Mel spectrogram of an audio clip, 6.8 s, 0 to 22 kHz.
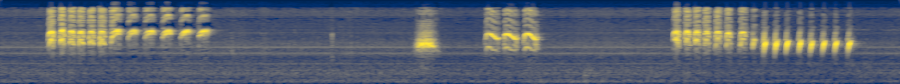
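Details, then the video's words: Cucak ranting fighting song with varied fill, meant for training contest birds: a long run of quick high chattering notes, a single sharp burst, a short stutter, then an accelerating series of clear repeated pips. "CUCAK RANTING GACOR TERBARU 2025 _ SUARA TARUNG FULL ISIAN !!!"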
